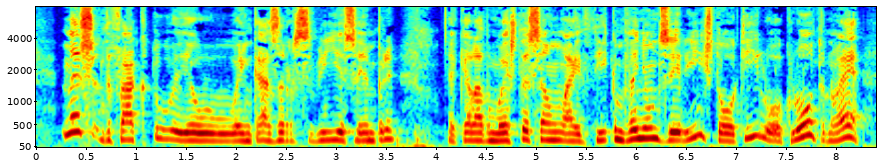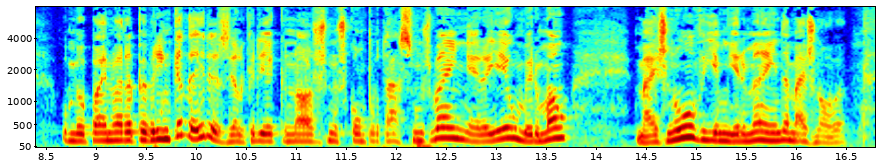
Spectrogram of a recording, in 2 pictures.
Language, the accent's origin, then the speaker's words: Portuguese; Vinhó, Centro, Portugal; born there; O meu pai era de Vinhó e eu também nasci em Vinhó.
